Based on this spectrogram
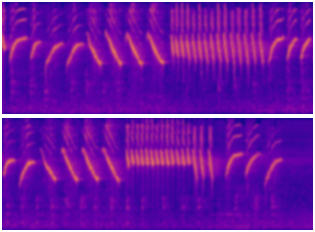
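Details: A young canary in singing practice delivers a long run of falling whistled sweeps, broken by two fast rattling trills and a high, dense tremolo near the close, in a quiet indoor setting.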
